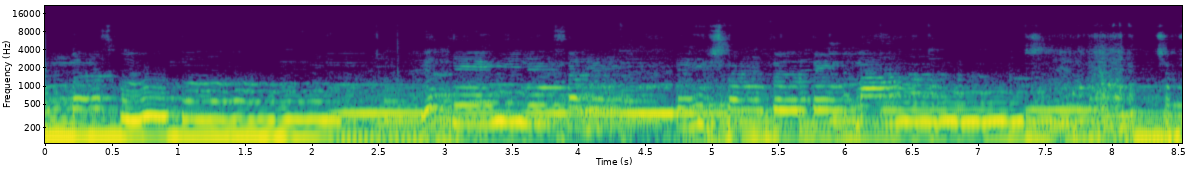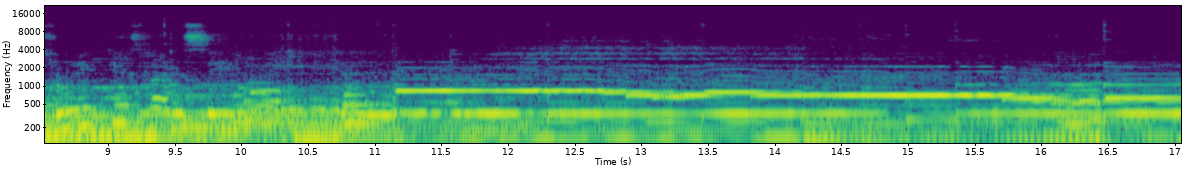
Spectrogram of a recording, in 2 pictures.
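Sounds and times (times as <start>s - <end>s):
acoustic guitar: 0.0s - 17.0s
keyboard accompaniment: 0.0s - 17.0s
live band music: 0.0s - 17.0s
long held high note: 10.0s - 17.0s.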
